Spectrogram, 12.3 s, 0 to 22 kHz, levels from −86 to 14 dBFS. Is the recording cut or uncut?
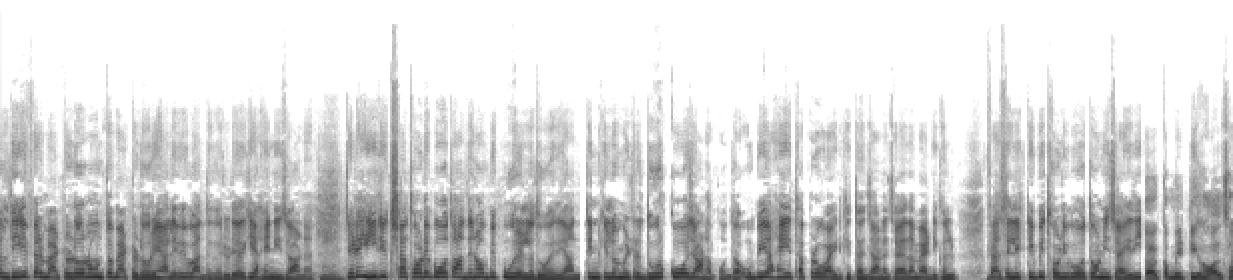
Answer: cut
